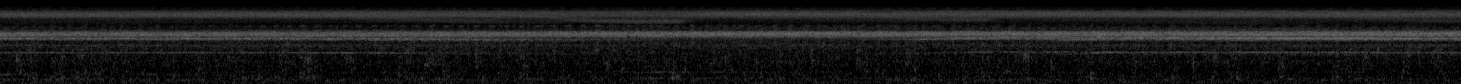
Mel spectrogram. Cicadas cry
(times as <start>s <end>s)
9.2s 14.6s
